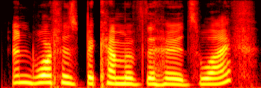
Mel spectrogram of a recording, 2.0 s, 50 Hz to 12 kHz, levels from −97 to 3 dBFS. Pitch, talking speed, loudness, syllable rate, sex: 230 Hz, 245 wpm, -17 LUFS, 5.7 syllables/s, female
